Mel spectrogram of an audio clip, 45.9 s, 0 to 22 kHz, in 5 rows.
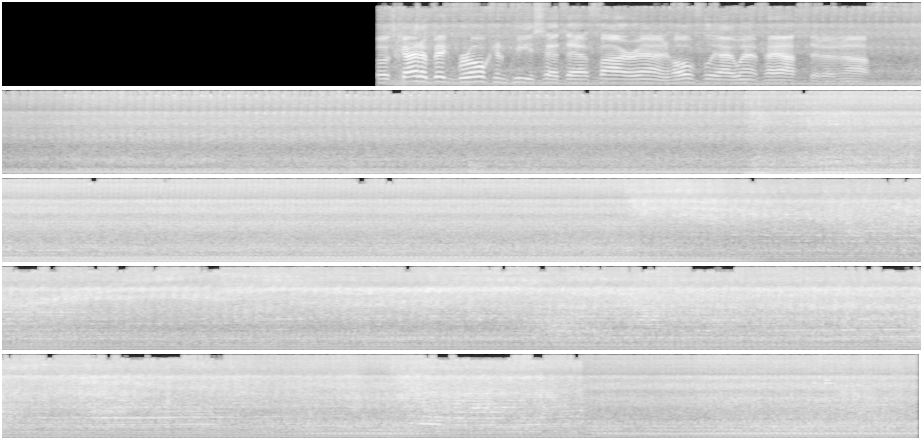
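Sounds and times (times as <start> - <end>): sawmill engine running: 3.8 - 45.9
saw blade cutting log: 16.6 - 45.9.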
